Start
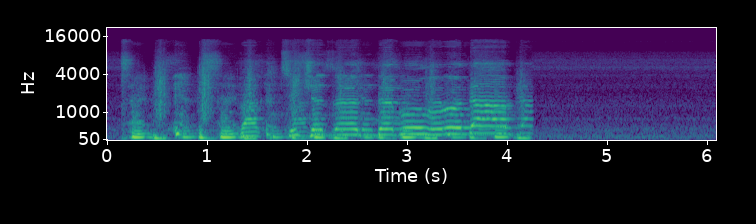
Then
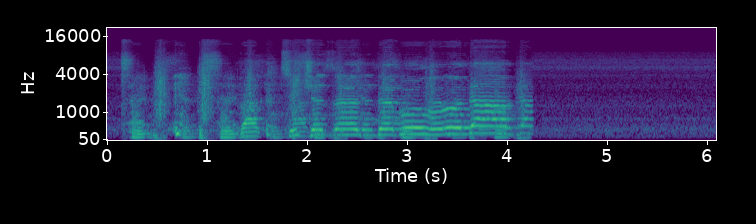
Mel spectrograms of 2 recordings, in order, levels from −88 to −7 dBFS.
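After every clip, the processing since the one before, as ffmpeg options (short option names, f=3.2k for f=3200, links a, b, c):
-filter_complex "[0:a]highpass=270,asplit=2[a][b];[b]alimiter=level_in=5dB:limit=-24dB:level=0:latency=1:release=23,volume=-5dB,volume=-1.5dB[c];[a][c]amix=inputs=2:normalize=0,volume=-6.5dB"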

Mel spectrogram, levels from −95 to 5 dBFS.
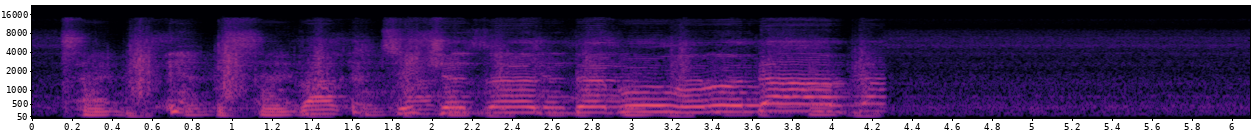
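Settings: -af anull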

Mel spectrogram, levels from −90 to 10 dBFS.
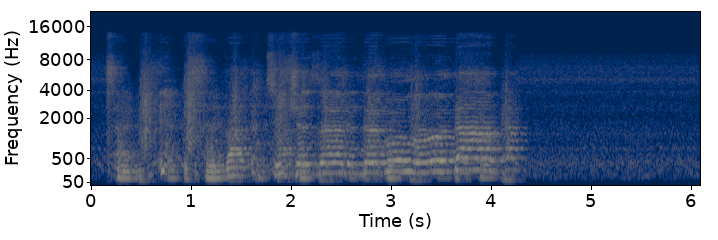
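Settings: -af "aecho=1:1:98:0.237,flanger=delay=0.9:depth=9:regen=43:speed=1.2:shape=triangular,volume=2dB"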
